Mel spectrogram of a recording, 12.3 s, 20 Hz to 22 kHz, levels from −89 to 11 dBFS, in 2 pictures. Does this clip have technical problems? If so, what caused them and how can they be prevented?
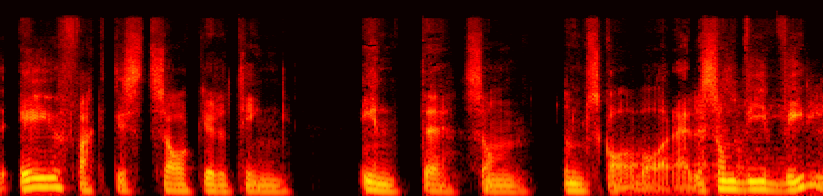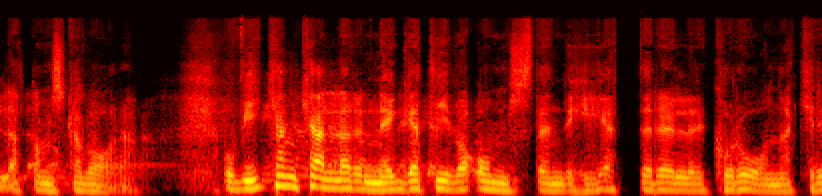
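Yes. From 4.72 to 9.87 s there is feedback echo between two devices: speech returns roughly every 150 ms, up to about -16 dB, growing thinner and more ringing, unlike ordinary room reverb. Mute one device's speaker or microphone.

At 10.57 to 10.66 s, a burst of packet loss: sound is held and fades for 65 ms, then resumes with 60 ms missing, not silent like a dropout. A steadier network connection prevents this.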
